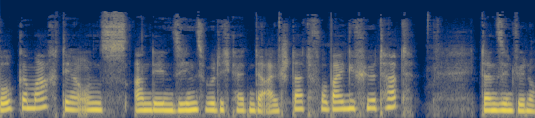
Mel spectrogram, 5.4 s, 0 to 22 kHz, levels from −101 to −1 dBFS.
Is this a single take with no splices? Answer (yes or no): yes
